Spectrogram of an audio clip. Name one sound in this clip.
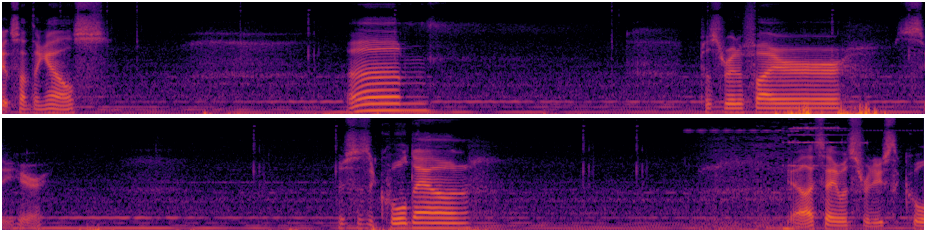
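Short electronic menu tones chime.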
